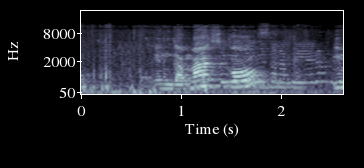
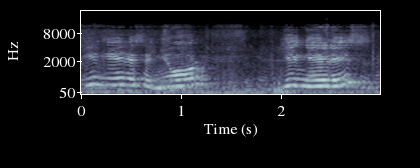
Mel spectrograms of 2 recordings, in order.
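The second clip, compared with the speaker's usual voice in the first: startled question; 5 semitones higher, much slower than usual. Acted. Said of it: "estaba sorprendido, dice".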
